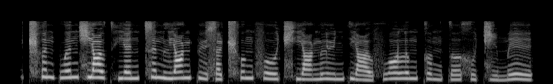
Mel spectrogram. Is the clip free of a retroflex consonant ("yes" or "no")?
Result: no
